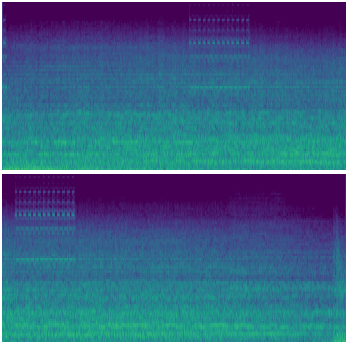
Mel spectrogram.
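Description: A telephone rings in repeated short bursts over a loud, steady rumble, like the inside of a moving train.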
